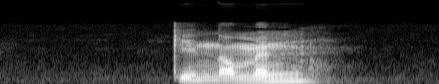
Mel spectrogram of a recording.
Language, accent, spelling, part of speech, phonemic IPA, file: German, Austria, genommen, verb, /ɡəˈnɔmən/, De-at-genommen.ogg
- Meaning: past participle of nehmen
